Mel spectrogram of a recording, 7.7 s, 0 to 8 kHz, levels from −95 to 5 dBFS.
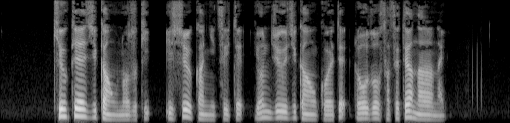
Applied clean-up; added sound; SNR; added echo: none; none; none; none.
